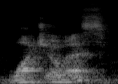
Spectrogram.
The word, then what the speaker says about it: watchOS: By the same token, their new OS for the Apple Watch, instead of calling this Watch OS, we call it Watchos. It rhymes with nachos. We got tacos and nachos.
